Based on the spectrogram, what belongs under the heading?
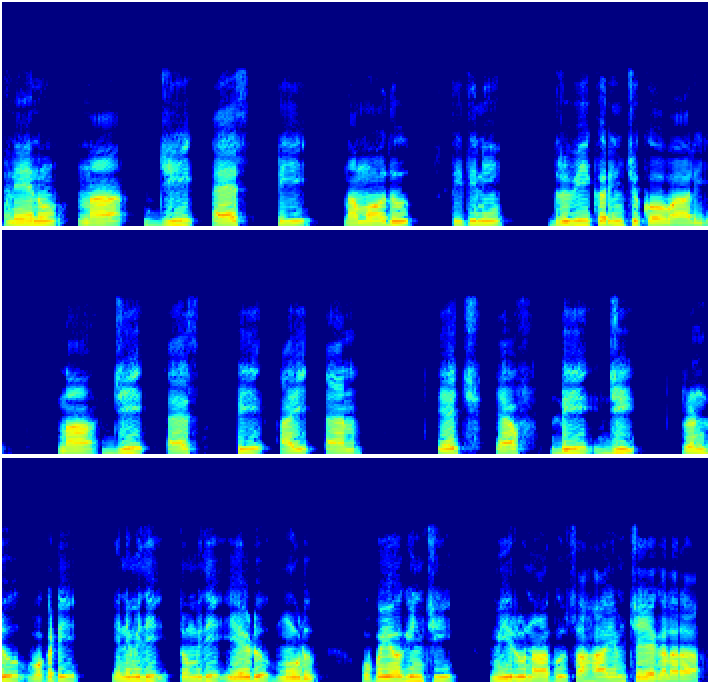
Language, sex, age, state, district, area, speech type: Telugu, male, 18-30, Andhra Pradesh, Krishna, urban, read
